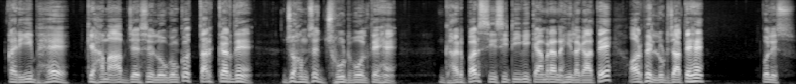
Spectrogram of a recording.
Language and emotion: Urdu, disgusted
